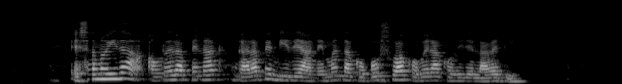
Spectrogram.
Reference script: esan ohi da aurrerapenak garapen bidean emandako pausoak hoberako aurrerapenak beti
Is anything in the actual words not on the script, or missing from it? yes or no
yes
